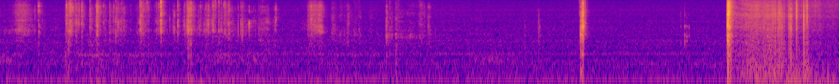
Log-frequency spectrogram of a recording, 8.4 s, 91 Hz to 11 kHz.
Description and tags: Recorded with a ZOOM H2 digital recorder, snippet created using the audacity software. Home brew recording created right at my desk for an old super-8-movie ("Established") that I am re-editing and giving it a new soundtrack.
